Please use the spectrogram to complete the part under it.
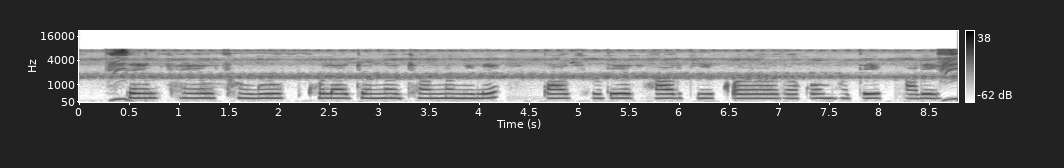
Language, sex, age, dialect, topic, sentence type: Bengali, female, 60-100, Northern/Varendri, banking, question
